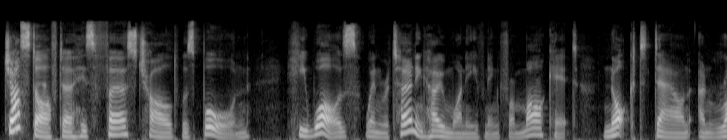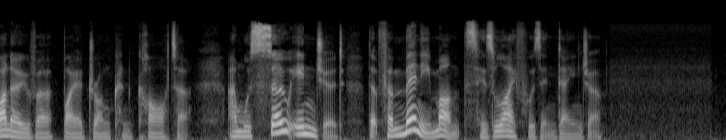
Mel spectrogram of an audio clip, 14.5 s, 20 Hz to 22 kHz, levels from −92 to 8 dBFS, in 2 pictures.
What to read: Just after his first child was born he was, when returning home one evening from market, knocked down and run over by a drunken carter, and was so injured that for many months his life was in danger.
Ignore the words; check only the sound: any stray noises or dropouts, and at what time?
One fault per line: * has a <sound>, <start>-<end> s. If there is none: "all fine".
all fine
